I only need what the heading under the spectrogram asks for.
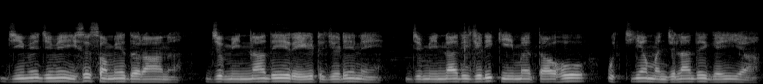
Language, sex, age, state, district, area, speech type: Punjabi, male, 18-30, Punjab, Rupnagar, rural, spontaneous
